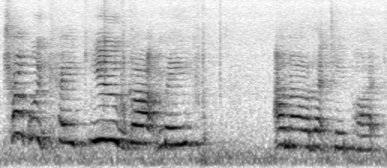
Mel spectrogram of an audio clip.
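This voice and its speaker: A woman's voice: extremely high pitch, animated, a little slow, voice pushed up. A woman voicing a stubborn, lazy dragon who drawls his refusals, in a storybook reading. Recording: roomy distant mic, faint background noise.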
